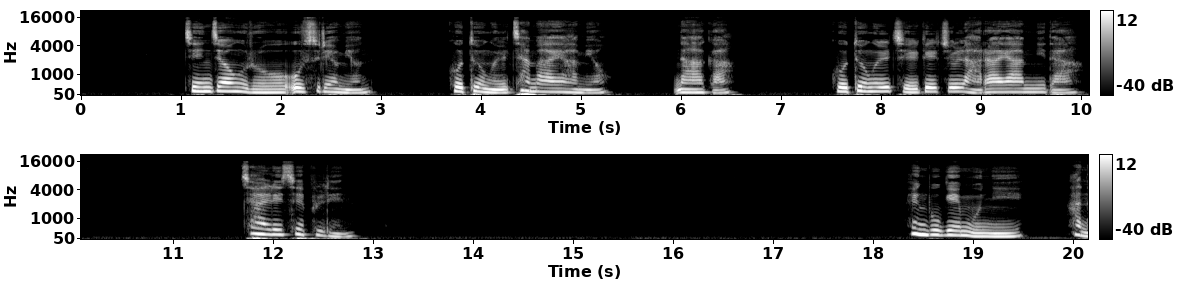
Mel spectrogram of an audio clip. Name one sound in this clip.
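A man reads aloud calmly and slowly into a close microphone, with long pauses.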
